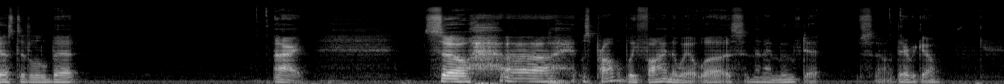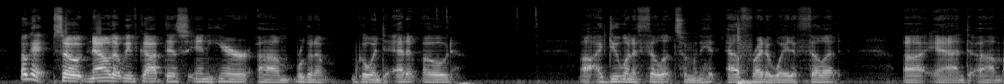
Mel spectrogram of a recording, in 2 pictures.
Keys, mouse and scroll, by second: 5.6 g, 14.5-15.5 drag, 17.3 f.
